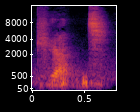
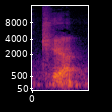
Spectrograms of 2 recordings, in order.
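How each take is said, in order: First: The final t is fully released. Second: The final t is cut off, not released. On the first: The speaker calls it wrong. "We don't say t, not cat" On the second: The speaker calls it right. "but just cat"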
